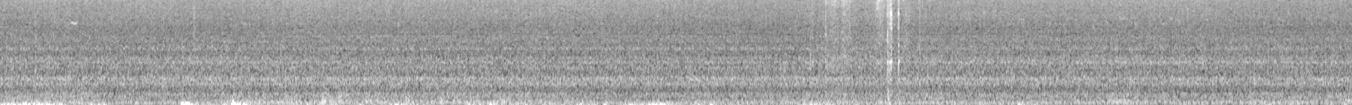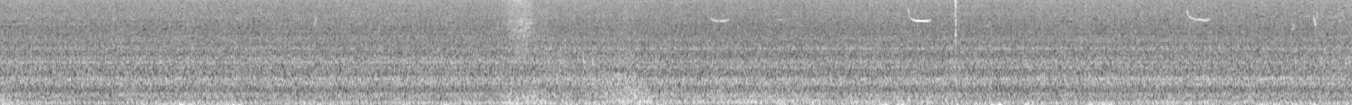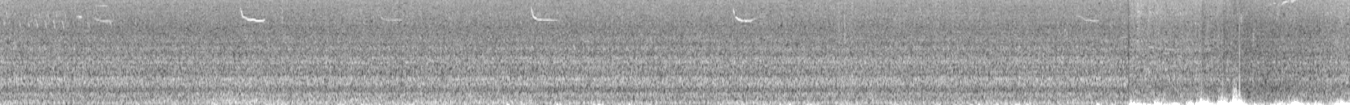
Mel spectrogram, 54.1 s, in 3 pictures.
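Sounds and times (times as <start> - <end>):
vehicle engine idling: 0.0 - 54.0
bird chirping: 27.4 - 27.8, 29.6 - 30.6, 33.8 - 34.3, 35.2 - 37.6, 39.2 - 39.7, 41.1 - 41.6, 43.1 - 43.6, 45.8 - 46.2, 50.2 - 50.9.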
